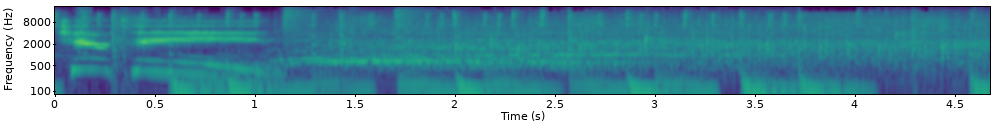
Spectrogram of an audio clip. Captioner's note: audience applauds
